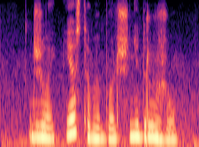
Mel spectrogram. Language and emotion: Russian, sad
